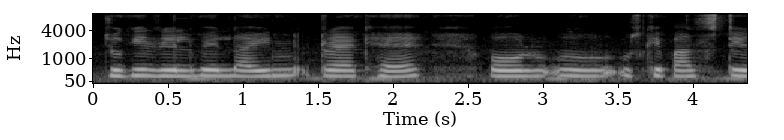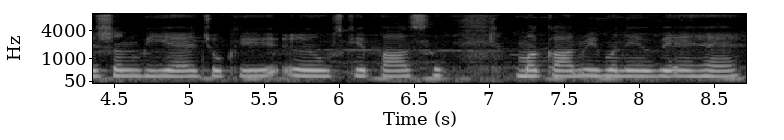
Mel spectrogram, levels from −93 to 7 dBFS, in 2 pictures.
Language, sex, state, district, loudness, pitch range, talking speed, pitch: Hindi, female, Uttar Pradesh, Muzaffarnagar, -33 LUFS, 210-220 Hz, 150 wpm, 215 Hz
